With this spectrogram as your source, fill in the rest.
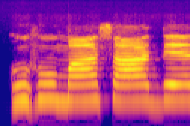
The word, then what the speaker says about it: गुहमासाद्य: नहीं, गुहमासा, पूरा मुंह खोलिए, मासा, गुहमासाद्य। गुहमसाद्य धर्मात्मा।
